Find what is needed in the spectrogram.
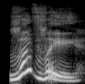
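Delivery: high, affected society trill; chirpy escort. A narrator's reading. Escort hosting the reaping ceremony, high and affected. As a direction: pitch it up like a perky hostess. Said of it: "says Effie Trinket".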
